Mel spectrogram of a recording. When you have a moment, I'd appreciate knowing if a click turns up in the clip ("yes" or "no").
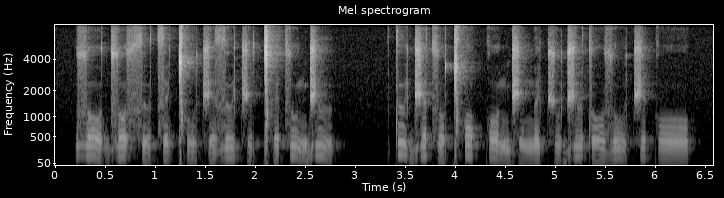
yes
